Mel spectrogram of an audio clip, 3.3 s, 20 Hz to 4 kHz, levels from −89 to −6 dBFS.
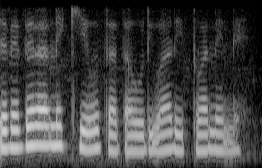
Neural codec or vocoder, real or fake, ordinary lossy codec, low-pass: none; real; none; 3.6 kHz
